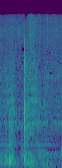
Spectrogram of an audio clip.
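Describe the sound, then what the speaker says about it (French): Onions sautéing in a pan, a soft steady sizzle with a couple of brief stirring scrapes, close and quiet. "Je vais revenir un peu les oignons."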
